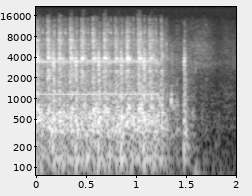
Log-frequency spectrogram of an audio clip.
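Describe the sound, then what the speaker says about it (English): A sewing machine stitches in a fast, steady whir with rapid needle clatter, running close and loud for over a second before stopping with a small clunk and falling to quiet room noise. "We'll sew a little bit and then we'll check it out."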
